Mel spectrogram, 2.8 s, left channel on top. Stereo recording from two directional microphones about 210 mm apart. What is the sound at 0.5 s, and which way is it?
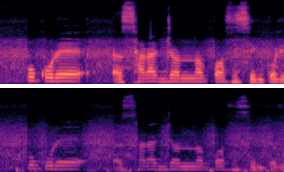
Speech, 35° left (ahead or behind).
